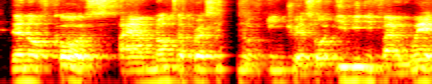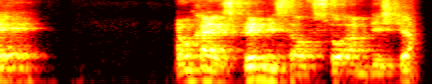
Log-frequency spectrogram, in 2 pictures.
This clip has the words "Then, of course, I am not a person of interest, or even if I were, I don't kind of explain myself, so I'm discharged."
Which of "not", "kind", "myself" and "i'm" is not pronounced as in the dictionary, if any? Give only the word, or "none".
kind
